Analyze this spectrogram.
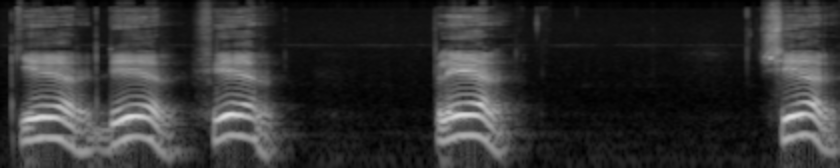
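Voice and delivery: word drill, "केयर", "फेयर", "शेयर" with ए gliding into r; ए-glide vowel demo. Shown as a demonstration. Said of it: "ए का उच्चारण ए की ध्वनि में". ("फेयर", "शेयर" में ए की ध्वनि साफ़)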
